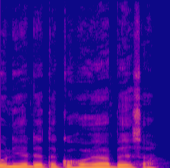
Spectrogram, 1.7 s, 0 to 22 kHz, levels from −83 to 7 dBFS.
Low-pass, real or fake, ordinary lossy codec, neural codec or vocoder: none; real; none; none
